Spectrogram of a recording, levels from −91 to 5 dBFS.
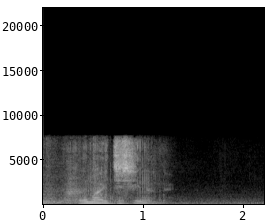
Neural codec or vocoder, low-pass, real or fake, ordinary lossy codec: none; none; real; none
